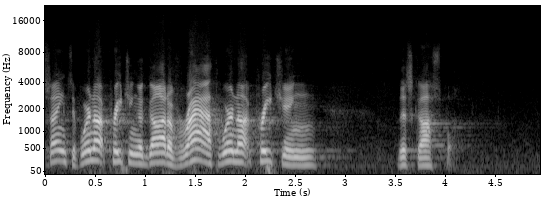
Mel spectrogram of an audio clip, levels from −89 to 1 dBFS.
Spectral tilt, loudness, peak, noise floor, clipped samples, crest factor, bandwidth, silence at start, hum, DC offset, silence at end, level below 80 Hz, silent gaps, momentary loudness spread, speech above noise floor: -6 dB/octave; -21 LUFS; -4 dBFS; -64 dBFS; under 0.1%; 18 dB; 8.6 kHz; 0.05 s; none; under 0.1%; 0.9 s; -60 dBFS; none; 14 LU; 42 dB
